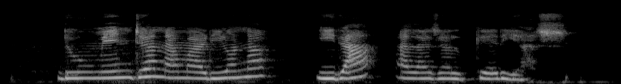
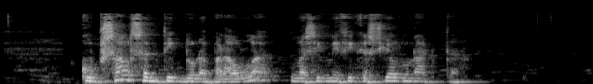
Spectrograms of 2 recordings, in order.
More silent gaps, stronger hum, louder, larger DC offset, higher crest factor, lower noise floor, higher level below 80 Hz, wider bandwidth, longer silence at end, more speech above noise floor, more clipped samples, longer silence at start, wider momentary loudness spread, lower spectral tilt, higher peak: neither; neither; second, -28 LUFS vs -20 LUFS; neither; about the same, 18 dB vs 20 dB; about the same, -66 dBFS vs -65 dBFS; second, -72 dBFS vs -54 dBFS; about the same, 11.5 kHz vs 11.5 kHz; second, 0.55 s vs 1.15 s; second, 38 dB vs 45 dB; neither; second, 0.6 s vs 0.8 s; second, 10 LU vs 16 LU; second, -3 dB/octave vs -4.5 dB/octave; second, -10 dBFS vs -2 dBFS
